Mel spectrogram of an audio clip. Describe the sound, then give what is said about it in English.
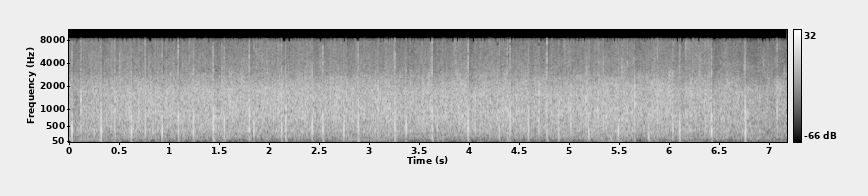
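Sustained audience applause for the sponsors of a political issues forum in Northern California: dense, even clapping that holds at a steady level for the whole stretch, with no pauses or talk. “So I would appreciate it if you give our sponsors a hand as well.”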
